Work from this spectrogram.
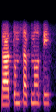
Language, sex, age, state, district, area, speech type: Sanskrit, female, 18-30, Assam, Biswanath, rural, conversation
